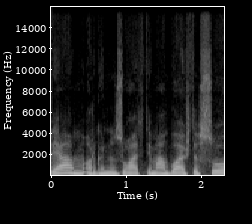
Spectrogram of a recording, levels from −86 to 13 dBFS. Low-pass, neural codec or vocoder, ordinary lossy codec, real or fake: 14.4 kHz; none; Opus, 16 kbps; real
